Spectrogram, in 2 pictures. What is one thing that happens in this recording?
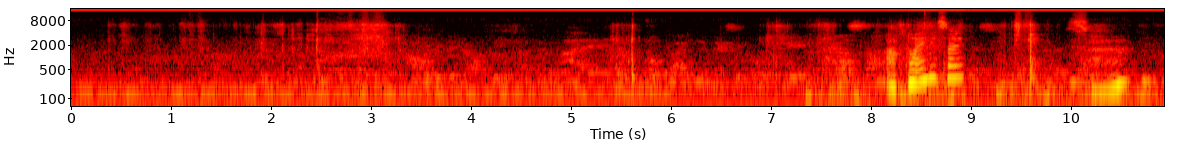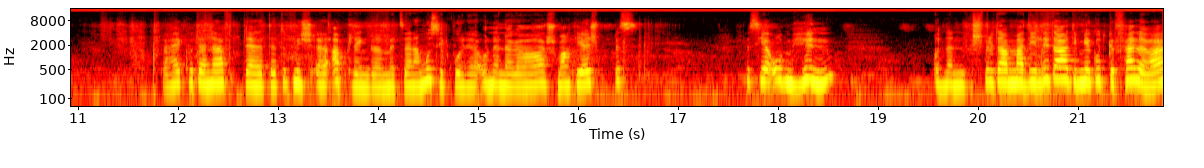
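Sheets of paper rustle and slide as they are handled close by.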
